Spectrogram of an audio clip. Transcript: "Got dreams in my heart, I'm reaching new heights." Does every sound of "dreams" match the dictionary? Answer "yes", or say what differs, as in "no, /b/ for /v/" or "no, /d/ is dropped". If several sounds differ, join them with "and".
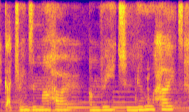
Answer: yes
